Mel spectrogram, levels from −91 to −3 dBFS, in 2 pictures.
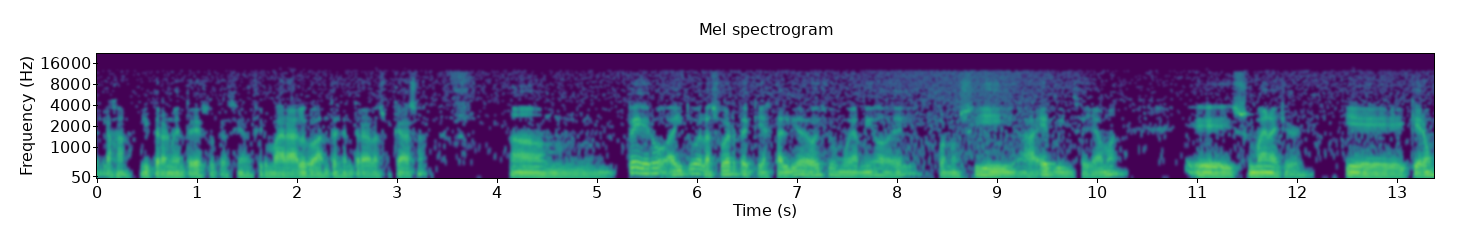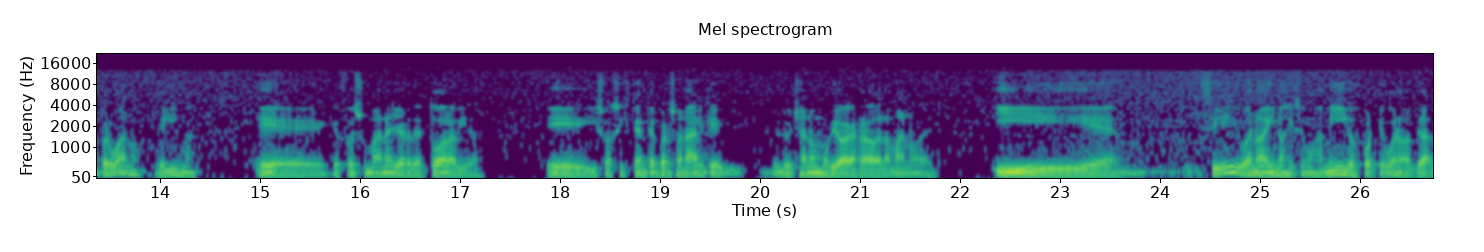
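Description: Overdone noise removal runs through the whole of this speech recording: a noise reduction stage was pushed far too hard, so any frequency band sitting close to its noise estimate gets pulled right down or switched off, and the softer parts of the voice are cut along with the noise. Between phrases the background collapses to near silence scattered with twinkling specks.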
